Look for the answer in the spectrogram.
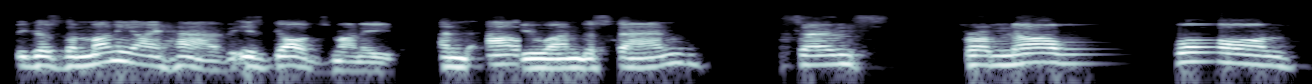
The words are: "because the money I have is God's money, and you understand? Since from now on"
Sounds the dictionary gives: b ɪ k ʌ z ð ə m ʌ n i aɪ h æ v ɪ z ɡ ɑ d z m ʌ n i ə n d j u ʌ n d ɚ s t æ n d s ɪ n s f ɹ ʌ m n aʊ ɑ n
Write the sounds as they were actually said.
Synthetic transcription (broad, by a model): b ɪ k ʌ z ð ə m ʌ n i aɪ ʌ v ɪ z ɡ ɑ d z m ʌ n i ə n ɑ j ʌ ʌ n d ɚ s t æ n d s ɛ n s f ɹ ʌ m n aʊ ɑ n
